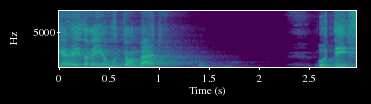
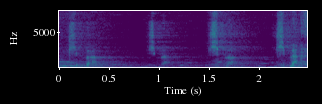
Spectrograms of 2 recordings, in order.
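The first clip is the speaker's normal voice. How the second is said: whisper=43; 28 dB quieter, faster than usual. Acted. Whispered refrain in poem.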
